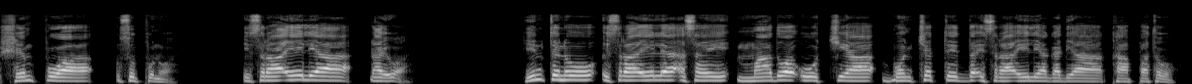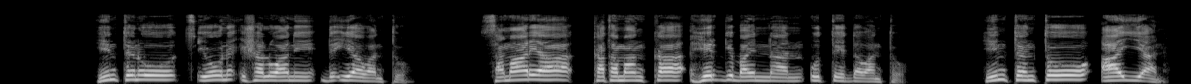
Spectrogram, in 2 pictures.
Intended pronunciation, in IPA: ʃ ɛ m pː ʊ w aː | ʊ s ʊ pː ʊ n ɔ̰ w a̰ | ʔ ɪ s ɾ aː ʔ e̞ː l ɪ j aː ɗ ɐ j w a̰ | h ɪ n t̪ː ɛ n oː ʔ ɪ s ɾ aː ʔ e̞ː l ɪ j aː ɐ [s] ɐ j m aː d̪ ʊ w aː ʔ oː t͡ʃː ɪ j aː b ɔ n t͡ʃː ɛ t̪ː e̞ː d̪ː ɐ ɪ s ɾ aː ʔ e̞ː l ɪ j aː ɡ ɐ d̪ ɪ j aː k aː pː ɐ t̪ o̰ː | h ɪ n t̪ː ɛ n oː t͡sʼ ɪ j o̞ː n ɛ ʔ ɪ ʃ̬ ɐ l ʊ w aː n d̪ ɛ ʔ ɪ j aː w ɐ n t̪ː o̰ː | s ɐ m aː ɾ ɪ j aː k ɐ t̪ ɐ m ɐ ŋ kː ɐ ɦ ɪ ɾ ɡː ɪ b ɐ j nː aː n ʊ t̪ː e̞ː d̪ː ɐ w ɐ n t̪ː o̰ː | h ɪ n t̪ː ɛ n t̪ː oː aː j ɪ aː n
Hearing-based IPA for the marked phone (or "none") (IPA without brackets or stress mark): s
